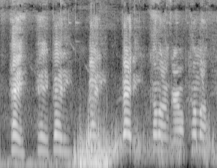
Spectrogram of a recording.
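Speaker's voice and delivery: hammed-up Betty, come on call; mock owner calling. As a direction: imitate an owner begging the dog to come. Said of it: "And they go".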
